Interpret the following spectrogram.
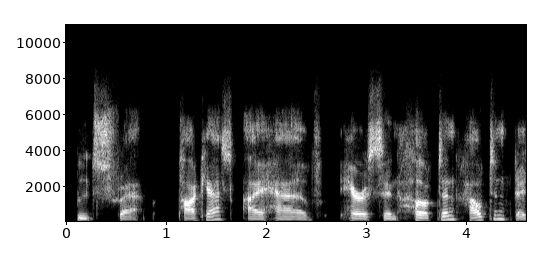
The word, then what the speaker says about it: Houghton: Okay, and today on the O'Connor Bootstrap podcast, I have Harrison Houghton. Houghton, did I say that close? Again with me? You're getting better. It's Houghton.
